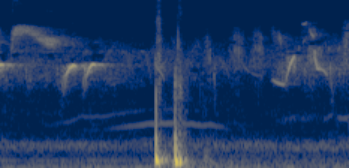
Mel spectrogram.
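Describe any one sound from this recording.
A metal can is set down with a hollow clunk.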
